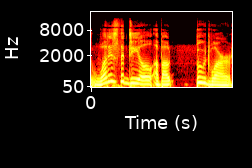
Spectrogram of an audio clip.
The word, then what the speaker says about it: boudoir: I don't, boudoir.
